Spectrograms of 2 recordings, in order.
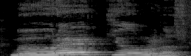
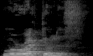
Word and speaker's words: miraculous: 그러니까 이제 얘는 시와 사운드가 되겠죠. 그러니까 미라고 발음 못하고 이제 무로 바뀌어요. 얘는 단모음이니까 무레, 그 다음에 얘는 유는 뒤에 자만하니까 유로 하면 되겠죠. miraculous 빨리 하면 miraculous. 아까는 miracle 명사일 때 miracle이었지만 형용사가 되면서 miraculous로 바뀌어요. 그러니까 액센트 위치가 바뀌니까 당연히 발음도 바뀌는 거예요.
